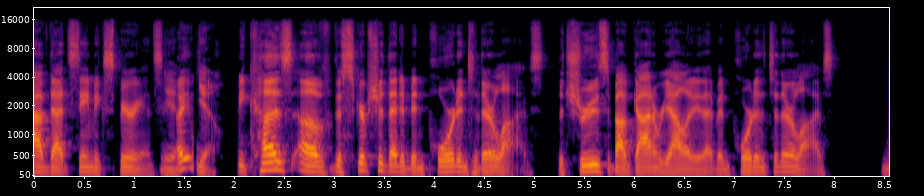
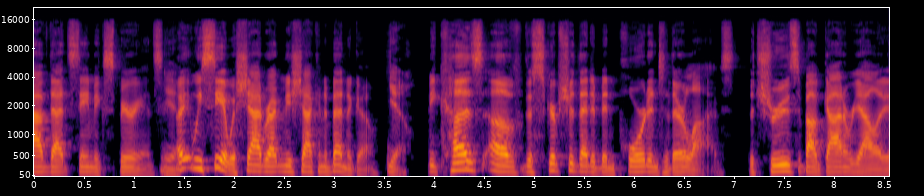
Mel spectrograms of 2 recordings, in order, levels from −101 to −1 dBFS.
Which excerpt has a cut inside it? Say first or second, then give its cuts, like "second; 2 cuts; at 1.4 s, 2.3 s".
first; 1 cut; at 1.6 s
